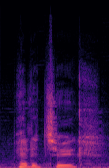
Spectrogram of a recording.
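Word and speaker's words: Pentateuch: Jewish tradition or penet which is more Greek patuk like Pentagon it's just five Pat five books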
